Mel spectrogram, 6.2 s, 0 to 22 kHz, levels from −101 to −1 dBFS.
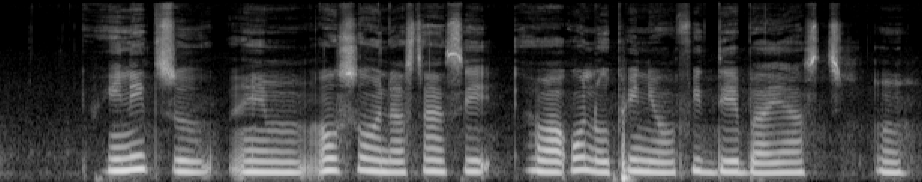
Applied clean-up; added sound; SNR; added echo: none; none; none; none.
